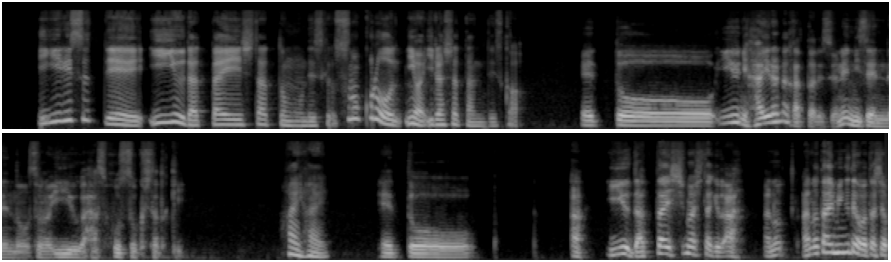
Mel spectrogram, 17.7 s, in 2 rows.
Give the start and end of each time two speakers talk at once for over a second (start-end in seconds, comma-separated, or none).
none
